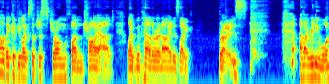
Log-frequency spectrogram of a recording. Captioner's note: laughs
